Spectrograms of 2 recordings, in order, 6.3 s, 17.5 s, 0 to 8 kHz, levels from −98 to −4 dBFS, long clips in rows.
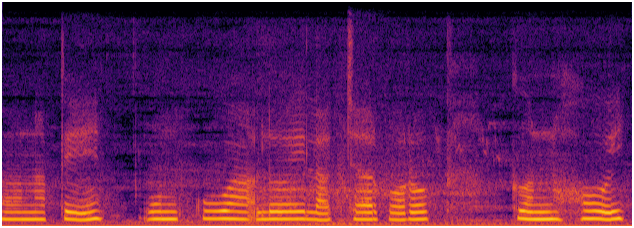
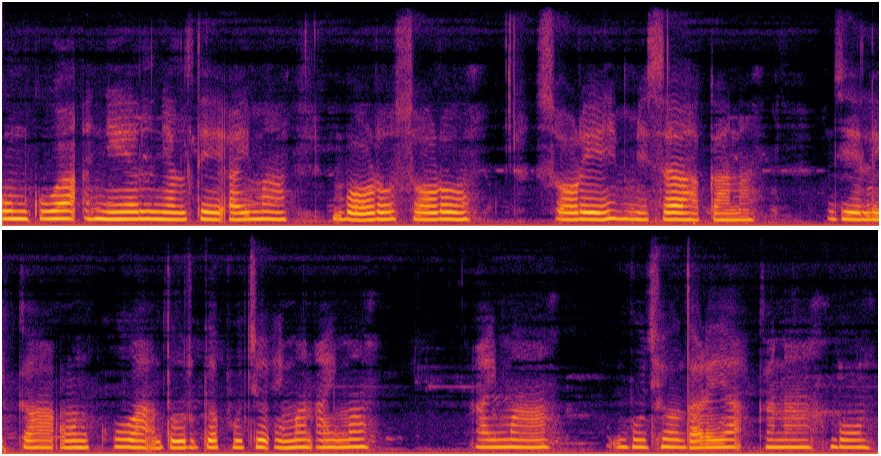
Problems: background sounds at intervals, background conversations at intervals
